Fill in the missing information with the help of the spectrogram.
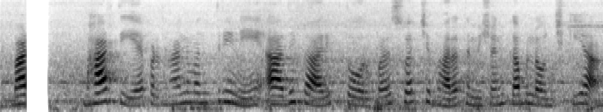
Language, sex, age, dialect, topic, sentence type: Hindi, female, 41-45, Hindustani Malvi Khadi Boli, banking, question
